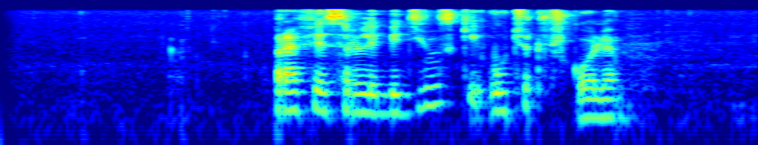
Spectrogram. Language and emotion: Russian, neutral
